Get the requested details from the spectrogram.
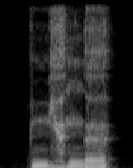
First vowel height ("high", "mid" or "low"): mid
